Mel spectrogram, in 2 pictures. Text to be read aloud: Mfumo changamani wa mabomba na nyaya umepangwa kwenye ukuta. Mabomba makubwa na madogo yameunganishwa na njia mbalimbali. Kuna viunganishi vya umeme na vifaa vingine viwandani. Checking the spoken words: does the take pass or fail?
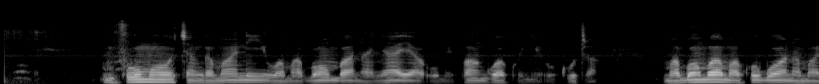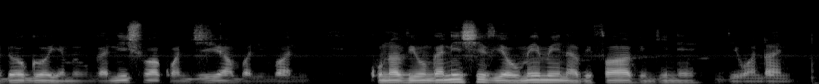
fail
